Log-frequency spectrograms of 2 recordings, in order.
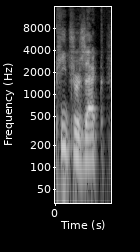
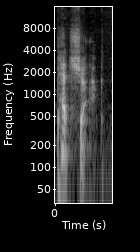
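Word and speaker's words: Petschauer: Cade Petschok, I learned how to pronounce his name. It's not Petruzek. It looks like it's called Petruzek. His name is pronounced Petschok.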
